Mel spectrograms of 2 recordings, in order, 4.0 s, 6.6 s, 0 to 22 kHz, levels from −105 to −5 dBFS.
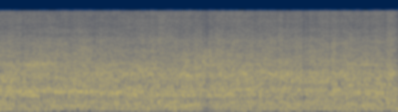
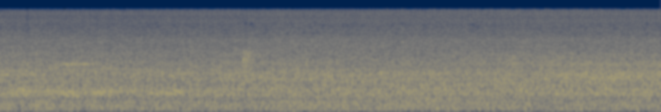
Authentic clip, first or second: second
